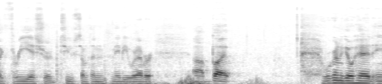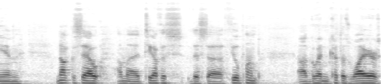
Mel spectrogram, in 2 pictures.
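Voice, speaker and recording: A man vlogging his truck work outdoors, rambling casually with lots of fillers and throat clearing. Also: fairly low pitch, a little mellow, slight background noise. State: out of breath. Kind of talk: casual DIY vlog.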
